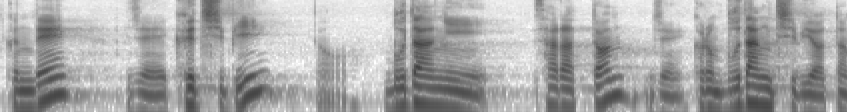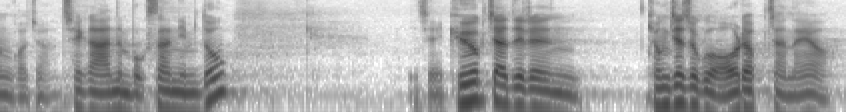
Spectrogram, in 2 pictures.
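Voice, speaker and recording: Bright-voiced man preaching in a hall. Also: mid-range voice, expressive, moderate pace. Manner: storytelling, acts out quoted lines with shouts and whispers. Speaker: youth group pastor. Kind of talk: sermon. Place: church hall. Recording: long church hall reverb.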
